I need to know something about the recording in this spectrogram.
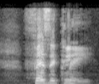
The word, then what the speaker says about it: physically: physically الصفة physical والصفة فوق كانت logical، لكن لما بحولها إلى adverb ظرف أو حال بتتشال ال A من النطق فبتبقى logically and physically.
